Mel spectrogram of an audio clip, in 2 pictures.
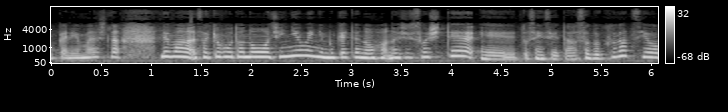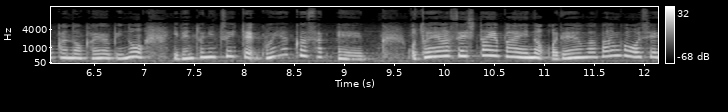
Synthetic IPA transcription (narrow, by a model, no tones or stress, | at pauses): ka̰ɾʲḭmaɕi̥t̪ad̪e̞βasakʲiɦo̞d̪o̞no̞ʑĩɲʲːɯːiɲ̟imɯ̟k̬e̞t̪e̞no̞ːɦa̰naɕiso̞ɕi̥t̪e̞t̪ːo̞sẽɰ̃se̞ːt̪oaso̞bɯ̟kɯ̟ɡat͡sɨ̥jo̞ːkano̞kajo̞ːbʲino̞ibẽ̞nt̪o̞ɲ̟it͡sɨit̪e̞ɡo̞jakɯ̟saeot̪o̞iaβase̞ɕi̥t̪aibaːino̞ʔod̪ẽ̞ɰ̃βabãŋɡo̞ːɕie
